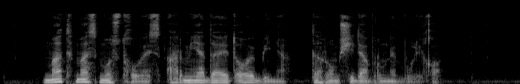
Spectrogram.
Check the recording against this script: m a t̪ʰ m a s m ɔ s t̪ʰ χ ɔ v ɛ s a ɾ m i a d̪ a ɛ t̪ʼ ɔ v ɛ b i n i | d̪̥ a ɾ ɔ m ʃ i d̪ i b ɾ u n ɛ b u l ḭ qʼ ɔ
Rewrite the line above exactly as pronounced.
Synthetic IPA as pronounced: m a t̪ʰ m a s m ɔ s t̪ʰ χ ɔ v ɛ s a ɾ m i a d̪ a ɛ t̪ʼ ɔ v ɛ b i n a | d̪̥ a ɾ ɔ m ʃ i d̪ a b ɾ u n ɛ b u l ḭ qʼ ɔ

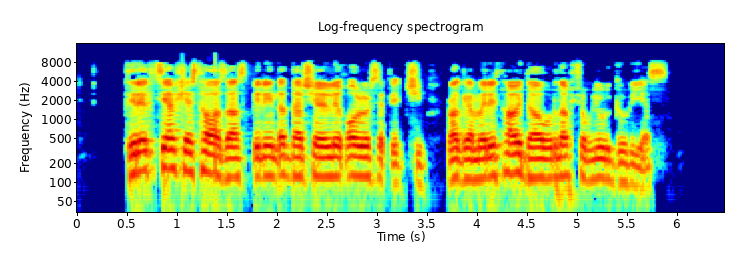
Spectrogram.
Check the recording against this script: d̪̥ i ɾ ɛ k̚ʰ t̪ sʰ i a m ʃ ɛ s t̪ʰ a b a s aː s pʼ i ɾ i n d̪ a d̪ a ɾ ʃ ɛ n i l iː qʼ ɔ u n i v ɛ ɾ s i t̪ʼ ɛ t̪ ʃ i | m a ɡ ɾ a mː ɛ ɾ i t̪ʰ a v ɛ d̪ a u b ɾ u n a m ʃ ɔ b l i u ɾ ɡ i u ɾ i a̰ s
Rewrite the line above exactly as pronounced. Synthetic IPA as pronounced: d̪̥ i ɾ ɛ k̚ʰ t̪ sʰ i a m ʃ ɛ s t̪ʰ a v a z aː s pʼ i ɾ i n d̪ a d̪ a ɾ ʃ ɛ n i l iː qʼ ɔ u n i v ɛ ɾ s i t̪ʼ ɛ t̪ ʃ i | m a ɡ ɾ a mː ɛ ɾ i t̪ʰ a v i d̪ a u b ɾ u n a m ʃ ɔ b l i u ɾ ɡ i u ɾ i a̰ s

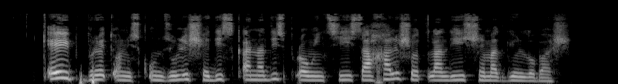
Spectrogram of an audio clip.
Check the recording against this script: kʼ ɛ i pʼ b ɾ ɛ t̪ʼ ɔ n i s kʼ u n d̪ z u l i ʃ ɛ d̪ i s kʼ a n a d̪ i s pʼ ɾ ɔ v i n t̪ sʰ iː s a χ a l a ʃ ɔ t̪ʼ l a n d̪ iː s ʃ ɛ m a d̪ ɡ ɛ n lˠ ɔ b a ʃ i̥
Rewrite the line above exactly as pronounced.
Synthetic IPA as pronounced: kʼ ɛ i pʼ b ɾ ɛ t̪ʼ ɔ n i s kʼ u n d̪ z u l i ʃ ɛ d̪ i s kʼ a n a d̪ i s pʼ ɾ ɔ v i n t̪ sʰ iː s a χ a l i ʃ ɔ t̪ʼ l a n d̪ iː s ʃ ɛ m a d̪ ɡ ɛ n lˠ ɔ b a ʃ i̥

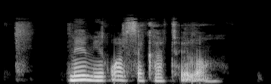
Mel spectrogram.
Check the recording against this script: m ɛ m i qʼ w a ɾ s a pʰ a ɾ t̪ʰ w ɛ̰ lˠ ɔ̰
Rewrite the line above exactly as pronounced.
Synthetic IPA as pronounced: m ɛ m i qʼ w a ɾ s a kʰ a ɾ t̪ʰ w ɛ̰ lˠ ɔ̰

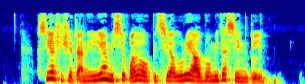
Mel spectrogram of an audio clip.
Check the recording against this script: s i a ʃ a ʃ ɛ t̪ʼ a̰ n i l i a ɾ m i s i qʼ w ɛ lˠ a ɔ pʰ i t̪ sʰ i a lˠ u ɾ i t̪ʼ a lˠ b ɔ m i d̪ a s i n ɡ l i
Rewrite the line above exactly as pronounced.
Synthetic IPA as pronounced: s i a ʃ i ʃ ɛ t̪ʼ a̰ n i l i a m i s i qʼ w ɛ lˠ a ɔ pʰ i t̪ sʰ i a lˠ u ɾ i a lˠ b ɔ m i d̪ a s i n ɡ l i

